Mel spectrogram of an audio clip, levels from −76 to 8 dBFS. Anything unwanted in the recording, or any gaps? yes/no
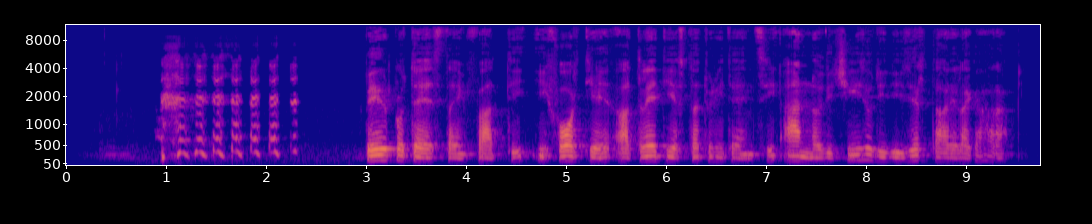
yes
